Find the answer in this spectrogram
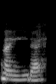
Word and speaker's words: Naidah: recovery of DC and am I pronouncing your name correctly yes it's naidah now thank you go ahead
